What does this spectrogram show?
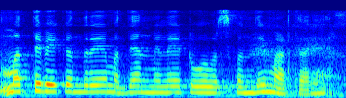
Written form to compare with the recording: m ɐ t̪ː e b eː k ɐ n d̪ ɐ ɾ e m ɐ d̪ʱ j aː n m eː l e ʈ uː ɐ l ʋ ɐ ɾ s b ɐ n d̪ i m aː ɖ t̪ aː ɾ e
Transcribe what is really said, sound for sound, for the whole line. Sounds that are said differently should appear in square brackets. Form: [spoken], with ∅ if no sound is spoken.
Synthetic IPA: m ɐ t̪ː e b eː k ɐ n d̪ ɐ ɾ e m ɐ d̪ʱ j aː n m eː l e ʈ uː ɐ [∅] ʋ ɐ ɾ s b ɐ n d̪ i m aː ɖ t̪ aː ɾ e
